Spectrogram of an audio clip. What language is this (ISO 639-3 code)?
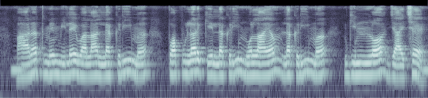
mai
